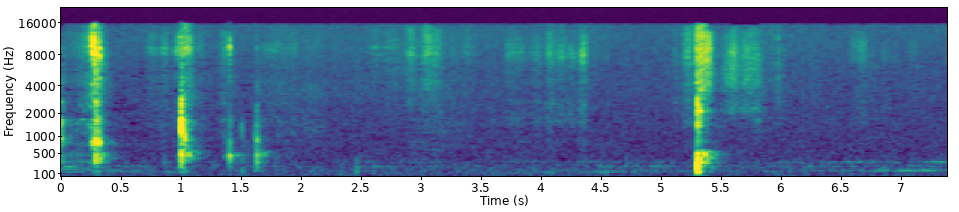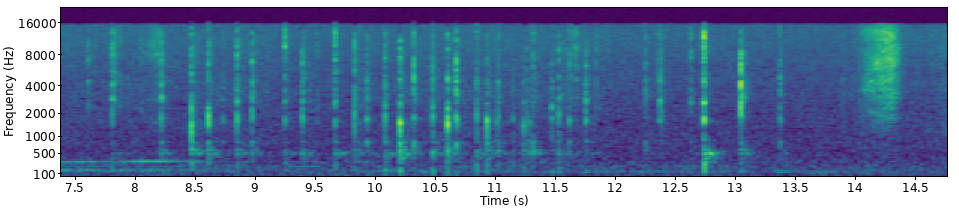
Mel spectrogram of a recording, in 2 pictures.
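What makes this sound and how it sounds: A medium white plastic jar of skin cream with a blue plastic screw lid, apparently full and closed, is held in one hand and tapped and scratched on its lid and body with long painted fingernails. Sharp, bright clicks are scattered among quiet stretches of soft scratching, with one louder knock near the middle. The taps die away almost instantly, and a faint low hum sits underneath.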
